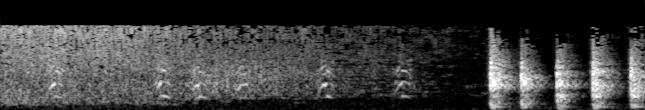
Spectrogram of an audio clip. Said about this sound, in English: since when have you to knock on my door? Come you on in.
